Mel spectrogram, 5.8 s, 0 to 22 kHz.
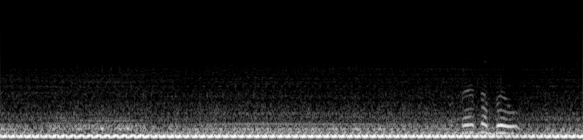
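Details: Subaru EJ205 cold start: steady lumpy idle with a quick regular knock underneath, suspected but unconfirmed bottom-end bearing; cold oil pressure almost 6, warm pressure now 1.6–1.7 versus 1.9 before.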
